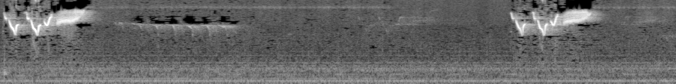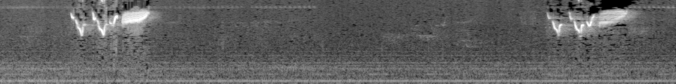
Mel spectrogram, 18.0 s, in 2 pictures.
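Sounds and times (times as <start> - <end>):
faint bird trill: 0.0 - 4.0, 6.8 - 11.4, 14.0 - 18.0
songbird singing: 0.0 - 18.0.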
